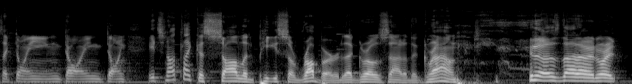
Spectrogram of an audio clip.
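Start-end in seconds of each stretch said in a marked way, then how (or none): 5.3-6.2 put-on voice with dismissive chuckles; sarcastic skeptic, chuckling between jabs; scoffing know-it-all. Doubter dismissing a rubber tree video, smug scoffing.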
